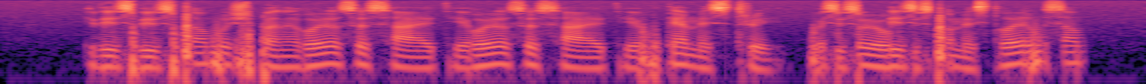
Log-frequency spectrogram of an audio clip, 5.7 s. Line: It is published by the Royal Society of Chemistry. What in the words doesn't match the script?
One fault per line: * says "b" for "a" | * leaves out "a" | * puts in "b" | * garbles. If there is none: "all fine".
* puts in "is"
* puts in "Royal Society"
* garbles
